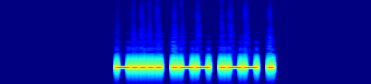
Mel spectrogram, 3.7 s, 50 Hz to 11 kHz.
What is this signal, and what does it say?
Morse code, heard as a keyed tone, about 31 wpm, 700 Hz. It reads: 6WWE
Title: Four Challenging Letter-Number Combinations 30wpm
